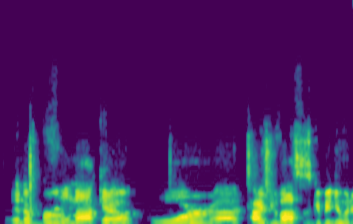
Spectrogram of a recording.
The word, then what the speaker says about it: Tai Tuivasa: Tai Tuivasa.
